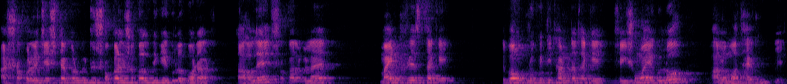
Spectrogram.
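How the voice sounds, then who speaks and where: A male teacher giving a lesson, reciting word forms slowly in a chant and answering his own questions. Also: high voice. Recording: echoey room, dull lo-fi sound.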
